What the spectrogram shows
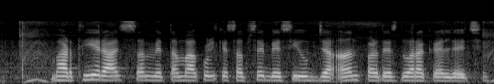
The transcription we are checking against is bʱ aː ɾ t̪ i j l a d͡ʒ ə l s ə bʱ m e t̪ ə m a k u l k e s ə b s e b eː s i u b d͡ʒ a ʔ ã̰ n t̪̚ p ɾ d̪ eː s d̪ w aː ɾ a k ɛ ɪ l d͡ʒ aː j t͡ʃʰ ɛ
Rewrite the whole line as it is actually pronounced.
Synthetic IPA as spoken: bʱ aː ɾ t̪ i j ɾ a d͡ʒ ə s ə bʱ m e t̪ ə m a k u l k e s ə b s e b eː s i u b d͡ʒ a ʔ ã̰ n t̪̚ p ɾ d̪ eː s d̪ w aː ɾ a k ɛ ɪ l d͡ʒ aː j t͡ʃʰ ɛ

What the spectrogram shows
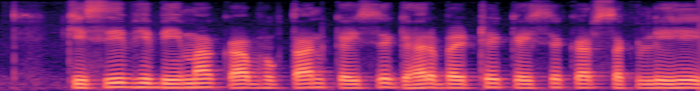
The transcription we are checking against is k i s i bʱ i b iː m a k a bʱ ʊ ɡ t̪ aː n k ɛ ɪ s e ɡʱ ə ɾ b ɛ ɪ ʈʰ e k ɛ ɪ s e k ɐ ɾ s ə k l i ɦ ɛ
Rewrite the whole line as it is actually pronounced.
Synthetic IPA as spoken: k ɪ s i bʱ i b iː m a k a bʱ ʊ ɡ t̪ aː n k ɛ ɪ s e ɡʱ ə ɾ b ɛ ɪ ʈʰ e k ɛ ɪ s e k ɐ ɾ s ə k l i ɦ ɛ

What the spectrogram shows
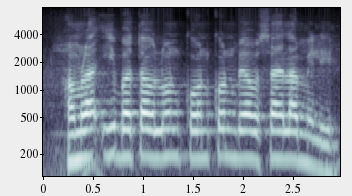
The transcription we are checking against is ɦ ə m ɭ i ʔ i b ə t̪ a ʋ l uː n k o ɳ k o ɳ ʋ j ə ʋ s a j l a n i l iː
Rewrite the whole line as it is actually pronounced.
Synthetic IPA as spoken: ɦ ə m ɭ a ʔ i b ə t̪ a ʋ l uː n k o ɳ k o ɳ ʋ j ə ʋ s a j l a m i l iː

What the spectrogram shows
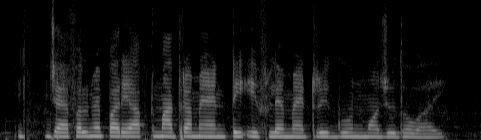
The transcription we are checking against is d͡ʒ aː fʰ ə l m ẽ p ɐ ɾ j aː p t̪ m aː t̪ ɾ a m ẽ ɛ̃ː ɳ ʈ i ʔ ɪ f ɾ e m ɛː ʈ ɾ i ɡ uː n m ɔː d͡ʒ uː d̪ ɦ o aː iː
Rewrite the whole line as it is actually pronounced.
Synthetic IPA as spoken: d͡ʒ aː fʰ ə l m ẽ p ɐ ɾ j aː p t̪ m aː t̪ ɾ a m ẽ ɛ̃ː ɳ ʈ i ʔ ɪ f l e m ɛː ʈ ɾ i ɡ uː n m ɔː d͡ʒ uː d̪ ɦ o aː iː

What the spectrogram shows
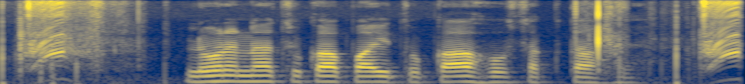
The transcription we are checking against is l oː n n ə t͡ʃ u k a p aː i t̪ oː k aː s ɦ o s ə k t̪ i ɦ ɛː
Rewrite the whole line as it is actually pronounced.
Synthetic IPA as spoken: l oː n n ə t͡ʃ ʊ k a p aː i t̪ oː k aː ɦ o s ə k t̪ a ɦ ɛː

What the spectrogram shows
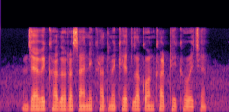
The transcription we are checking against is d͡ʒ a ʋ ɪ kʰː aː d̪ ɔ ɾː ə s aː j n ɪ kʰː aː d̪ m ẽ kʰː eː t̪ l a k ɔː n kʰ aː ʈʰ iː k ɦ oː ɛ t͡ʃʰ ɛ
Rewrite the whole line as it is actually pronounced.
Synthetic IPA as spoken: d͡ʒ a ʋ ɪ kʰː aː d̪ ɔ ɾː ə s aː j n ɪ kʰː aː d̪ m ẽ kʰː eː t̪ l a k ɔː n kʰ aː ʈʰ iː k ɦ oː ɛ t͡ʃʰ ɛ

